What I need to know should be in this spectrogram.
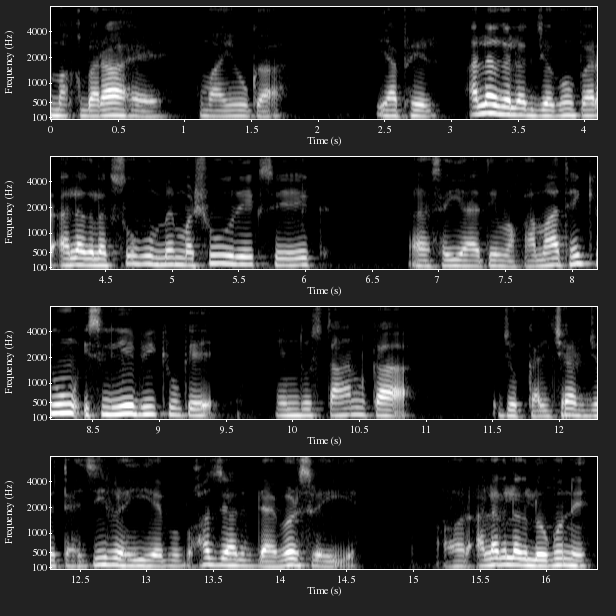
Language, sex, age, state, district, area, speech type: Urdu, male, 30-45, Uttar Pradesh, Aligarh, rural, spontaneous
